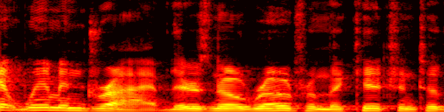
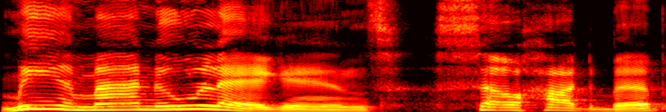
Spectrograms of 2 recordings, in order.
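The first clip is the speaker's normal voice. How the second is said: higher, slow put-on voice; hammed-up ditzy coo; ditzy poster; 5 semitones higher, 5 dB louder, slower than usual. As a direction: coo it like a vain influencer. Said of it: "reading the post".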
